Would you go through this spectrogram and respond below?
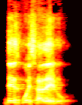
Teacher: esa sílaba we en realidad no está sonando como si hubiera presencia de H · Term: sonido de G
